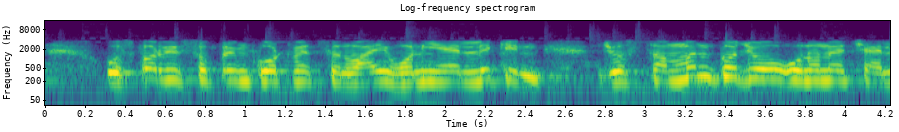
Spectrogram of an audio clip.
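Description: Speech only: a person talking without a break.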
